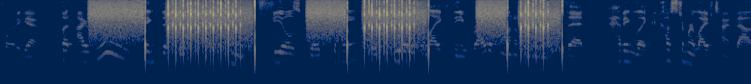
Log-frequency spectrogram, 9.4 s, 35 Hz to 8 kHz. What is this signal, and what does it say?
Pulse dialling, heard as a rotary dial, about 11 pulses a second, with speech in English. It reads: 0 7 4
